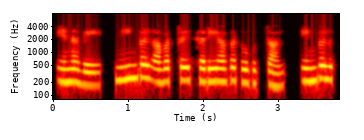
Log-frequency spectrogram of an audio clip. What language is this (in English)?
Tamil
